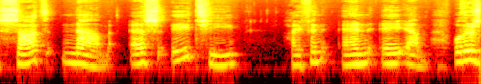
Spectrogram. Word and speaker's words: Sat Nam: we use that is a beautiful mantra it's sat nam s-a-t hyphen n-a-m well there's no hyphen it's actually two different words but it it's it worked with me here okay it's sat nam so you would pronounce it during your your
